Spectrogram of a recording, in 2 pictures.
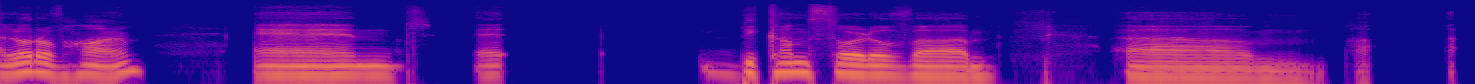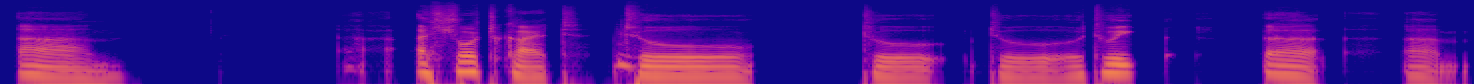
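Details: Adult man with a stutter, a real speaker rather than an acted one, heard in natural conversational speech; stuttering.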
